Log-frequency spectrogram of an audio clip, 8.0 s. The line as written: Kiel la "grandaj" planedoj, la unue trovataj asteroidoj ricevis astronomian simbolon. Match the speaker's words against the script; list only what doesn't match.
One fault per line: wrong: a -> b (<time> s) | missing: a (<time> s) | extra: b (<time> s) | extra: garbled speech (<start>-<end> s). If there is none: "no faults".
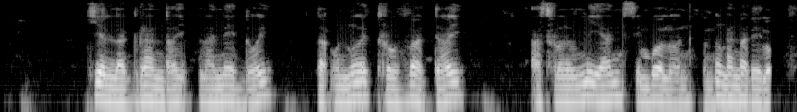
missing: asteroidoj ricevis (4.6 s)
extra: garbled speech (7.0-7.7 s)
